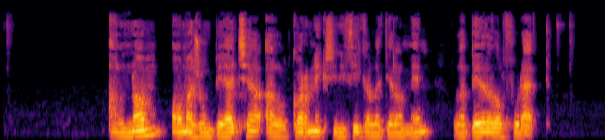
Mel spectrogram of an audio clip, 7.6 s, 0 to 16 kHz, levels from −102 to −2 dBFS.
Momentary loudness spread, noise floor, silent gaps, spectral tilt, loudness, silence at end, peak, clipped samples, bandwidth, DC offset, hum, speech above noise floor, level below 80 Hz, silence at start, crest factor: 12 LU; -83 dBFS; none; -6.5 dB/octave; -22 LUFS; 0.9 s; -4 dBFS; under 0.1%; 11 kHz; under 0.1%; none; 62 dB; -62 dBFS; 1.35 s; 20 dB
